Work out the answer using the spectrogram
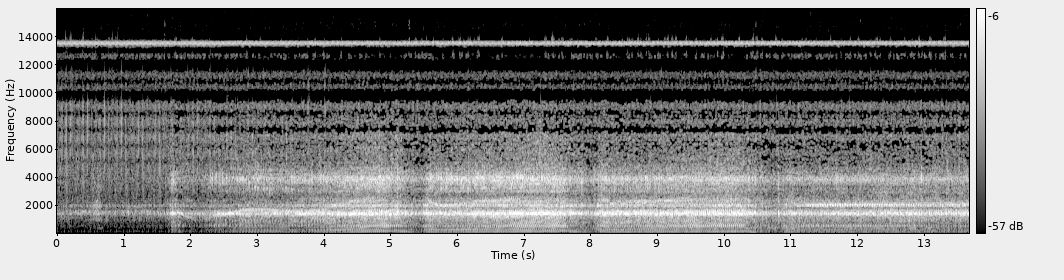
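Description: Yamaha V Star 650 V-twin motorcycle pulling away from a stop, heard from a helmet camera. After a click, the engine rises in pitch, drops at a gear change about five seconds in, rises and shifts again about eight seconds in, then runs steadily, with a steady high whistle over it once the bike is moving.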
